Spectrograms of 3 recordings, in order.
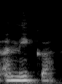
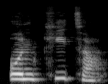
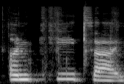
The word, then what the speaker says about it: Ankita: Anika Moore, I keep saying Anika. And Kita Moore, 1503. Oh, Unkita sounds like that. Unkita. Oh, thank you. Thank you for the pronunciation guidance there. Ankita, yes, Ankita. Okay, Ankita, let's take a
